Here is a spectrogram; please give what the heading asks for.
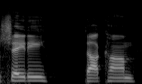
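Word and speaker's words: Shaadi: did not meet on shady.cs are like bet Shi No it's Shady trust me um I am not mispronouncing that at all I'm telling you totally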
